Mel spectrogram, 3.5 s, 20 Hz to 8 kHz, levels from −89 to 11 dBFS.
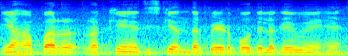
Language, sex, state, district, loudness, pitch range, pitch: Hindi, male, Haryana, Charkhi Dadri, -18 LUFS, 115-125 Hz, 120 Hz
